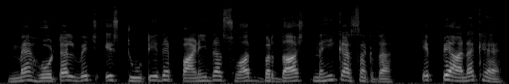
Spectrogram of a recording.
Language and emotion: Punjabi, disgusted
